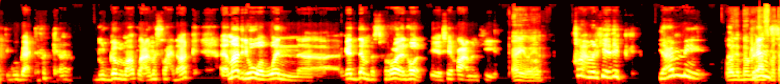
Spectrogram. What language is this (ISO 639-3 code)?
ara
